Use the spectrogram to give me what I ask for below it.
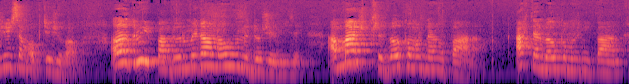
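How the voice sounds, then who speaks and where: A woman voicing a beaten, frightened male robber in a fairy-tale reading, retelling his story emphatically. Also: sits high. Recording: echoey room, faint noise.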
